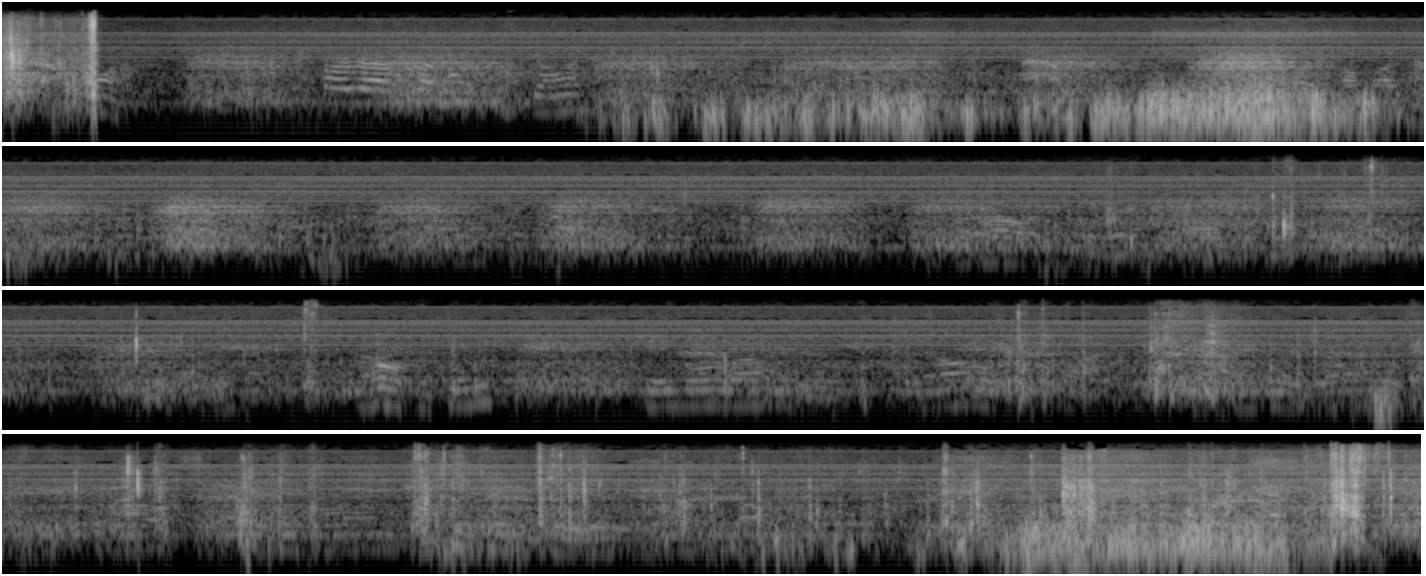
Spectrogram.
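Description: Footsteps crunching on a rocky, gravelly trail at a steady walking pace, about three steps every two seconds, with scattered clicks of loose stones and faint voices.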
